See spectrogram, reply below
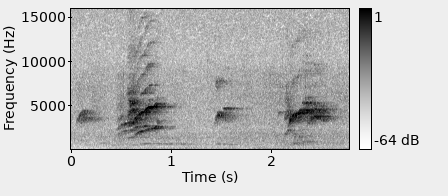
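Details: Isabel canary hen calling: three short high chirpy bursts, the first and last longer with quick rising and falling slurs, separated by about a second of quiet room hum.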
